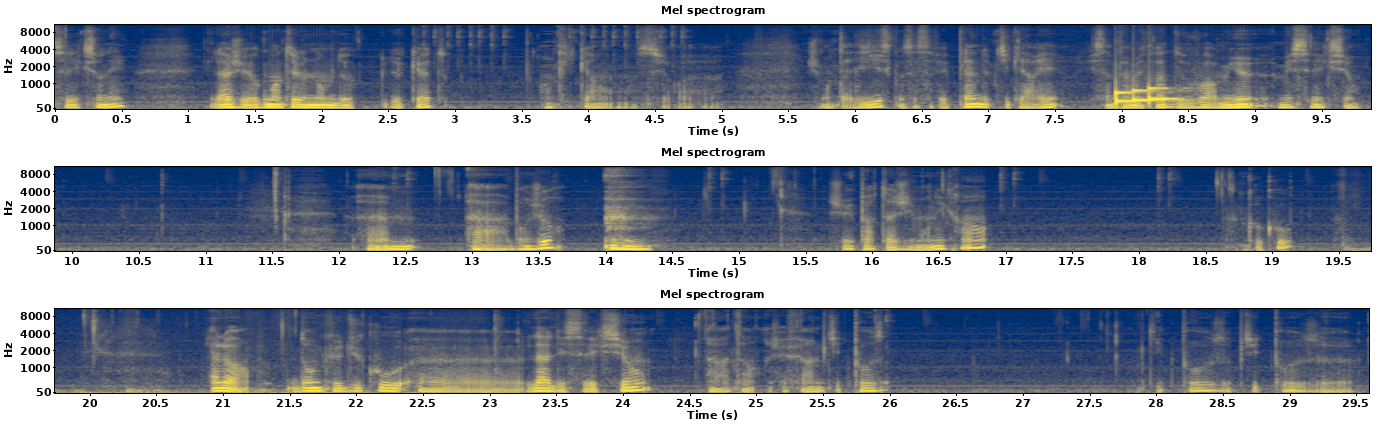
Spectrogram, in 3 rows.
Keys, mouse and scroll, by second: 2.9-6.8 click, 6.8-8.0 scroll up 2.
